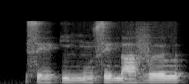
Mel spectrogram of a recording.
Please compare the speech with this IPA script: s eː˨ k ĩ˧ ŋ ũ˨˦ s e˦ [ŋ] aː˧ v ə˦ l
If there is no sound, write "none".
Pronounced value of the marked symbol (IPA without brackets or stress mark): n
